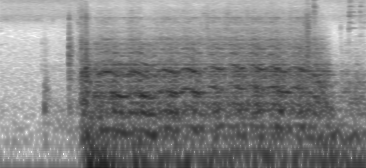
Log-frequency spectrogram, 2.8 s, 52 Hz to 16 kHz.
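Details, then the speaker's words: 1972 Dodge truck with a 318 two-barrel engine, sitting 13 years, on a hot battery with jumper wires: the starter bites and spins the V8 steadily for about two seconds with even strokes and no grinding or clicking; the starter is healthy. "promising sounds like a good starter"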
